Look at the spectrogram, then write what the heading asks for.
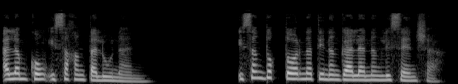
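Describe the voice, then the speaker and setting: A woman's voice: mid-range voice, lively intonation, moderate pace, dark tone, no room sound, studio quality, close to an everyday voice. Woman voicing a sneering male villain. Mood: mocking. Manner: sarcastic, taunting.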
